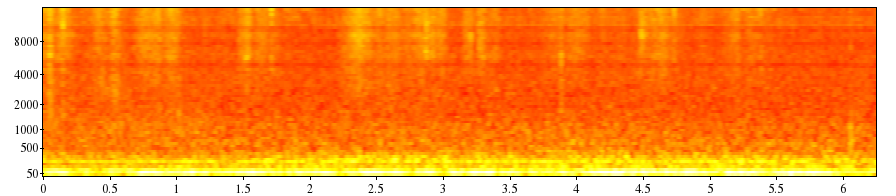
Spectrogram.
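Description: Faint rustling and light ticks of a steel crochet hook being worked through thin cotton yarn, over a low steady hum.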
